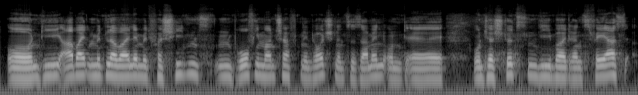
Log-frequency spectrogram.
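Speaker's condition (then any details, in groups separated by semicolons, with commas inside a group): Cleft palate; cleft palate audible in speech, plus cold at recording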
